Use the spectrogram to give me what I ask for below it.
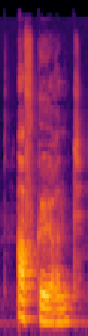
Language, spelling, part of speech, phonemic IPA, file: Dutch, afkeurend, verb / adjective, /ɑfˈkørənt/, Nl-afkeurend.ogg
- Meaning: present participle of afkeuren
